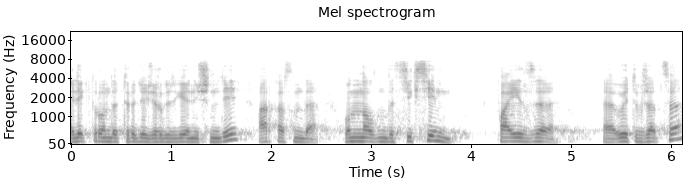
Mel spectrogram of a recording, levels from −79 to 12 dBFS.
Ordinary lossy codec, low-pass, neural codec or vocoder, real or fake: none; none; codec, 16 kHz, 4.8 kbps, FACodec; fake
